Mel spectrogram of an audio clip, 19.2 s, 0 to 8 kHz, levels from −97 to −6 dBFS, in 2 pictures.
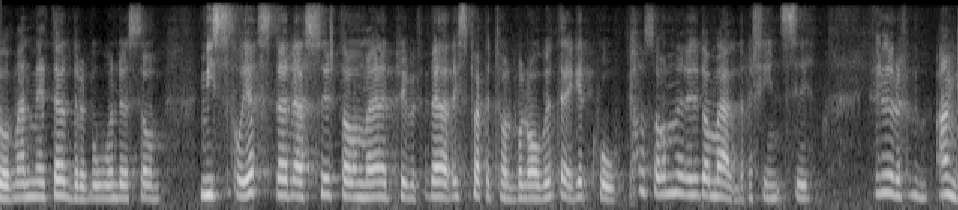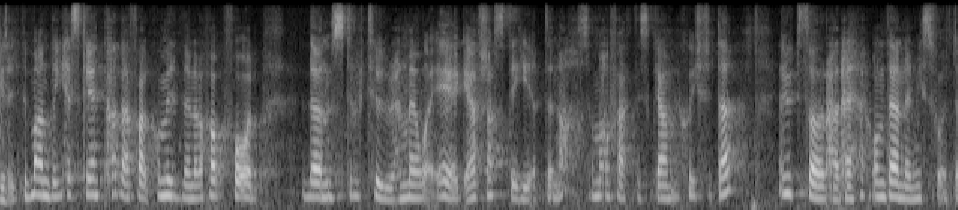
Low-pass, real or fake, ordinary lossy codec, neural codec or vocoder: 7.2 kHz; fake; none; codec, 16 kHz in and 24 kHz out, 0.6 kbps, FocalCodec, streaming, 4096 codes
